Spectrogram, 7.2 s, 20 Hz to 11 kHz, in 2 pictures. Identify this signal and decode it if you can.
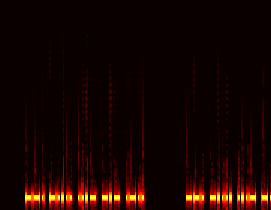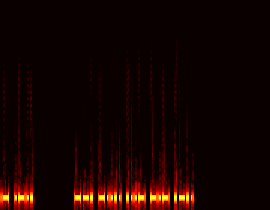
Morse code, heard as a keyed tone, about 47 wpm, 700 Hz. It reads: G6VKL G6VKL G6VKL
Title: DXCC-100 Call Signs - 5 Characters - Repeated 3x - 45wpm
